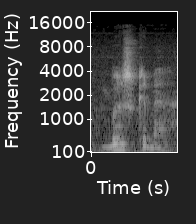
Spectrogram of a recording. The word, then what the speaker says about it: Buscema: Rick Jones, drawn by Sal I can never pronounce this guy's name. Sal Buscema. I'm sorry, Buscema.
